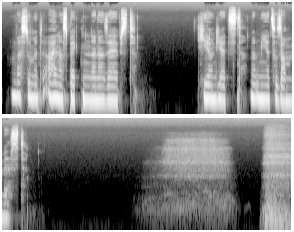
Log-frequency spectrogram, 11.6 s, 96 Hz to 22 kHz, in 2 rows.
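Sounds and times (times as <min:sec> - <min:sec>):
speech: 0:00.2 - 0:02.8, 0:03.9 - 0:06.4
deep breathing during a guided relaxation exercise: 0:08.7 - 0:11.5.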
